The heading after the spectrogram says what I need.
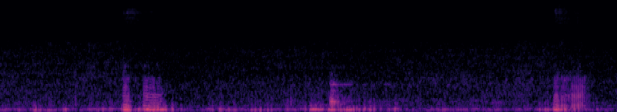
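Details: Soft, low rumbling snores with a brief vibrating flutter, three breaths in about nine seconds, from a sleeping dog against quiet room noise; snoring.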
